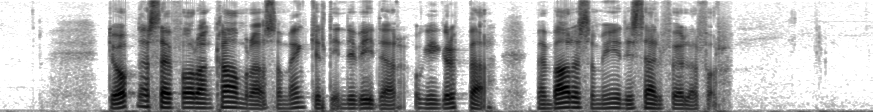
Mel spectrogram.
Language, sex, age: Norwegian, male, 39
